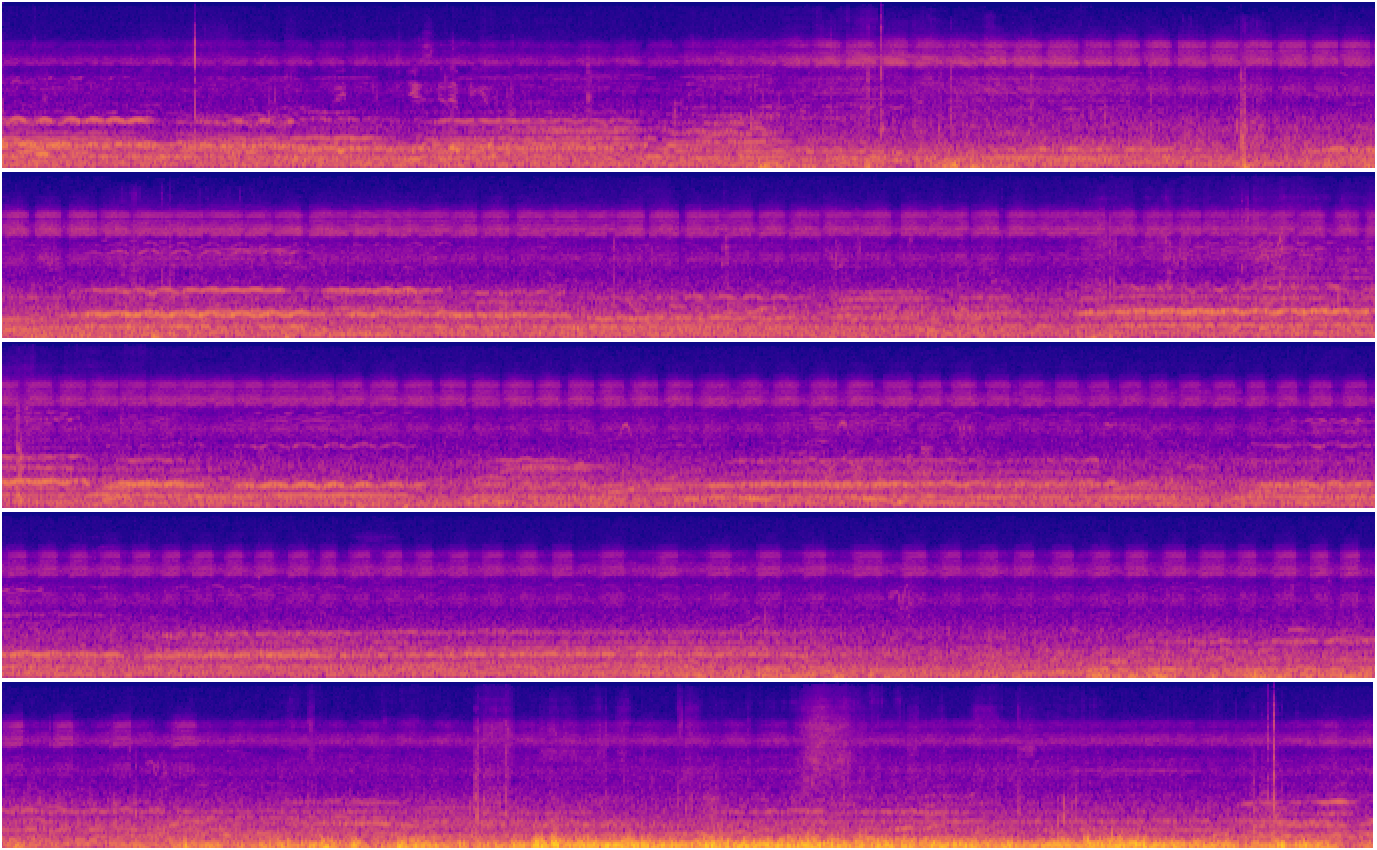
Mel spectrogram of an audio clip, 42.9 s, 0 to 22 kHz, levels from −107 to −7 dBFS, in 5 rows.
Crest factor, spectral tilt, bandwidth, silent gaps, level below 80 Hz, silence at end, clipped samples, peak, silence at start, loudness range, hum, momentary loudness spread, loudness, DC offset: 24 dB; -7.5 dB/octave; 10 kHz; none; -40 dBFS; 0 s; under 0.1%; -12 dBFS; 0 s; 16 LU; none; 18 LU; -37 LUFS; under 0.1%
